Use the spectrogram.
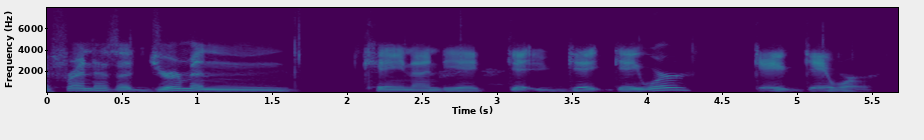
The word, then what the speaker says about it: Gewehr: Gawer? Gawer. How do you pronounce that? It's a Gewehr K98. Gewehr.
